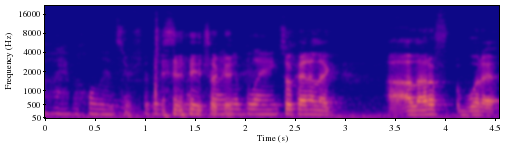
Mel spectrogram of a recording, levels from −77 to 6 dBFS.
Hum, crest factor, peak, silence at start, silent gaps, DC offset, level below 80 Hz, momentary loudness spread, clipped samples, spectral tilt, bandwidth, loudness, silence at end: none; 18 dB; -14 dBFS; 0 s; none; under 0.1%; -56 dBFS; 14 LU; under 0.1%; -5 dB/octave; 19.5 kHz; -31 LUFS; 0 s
